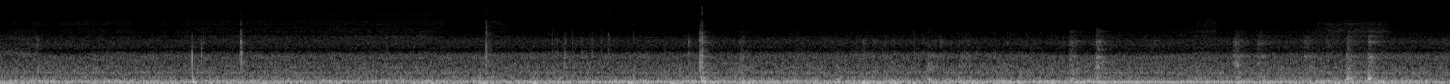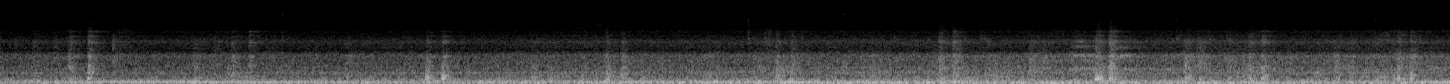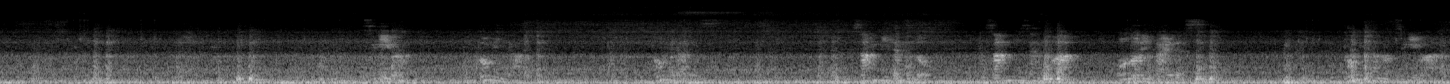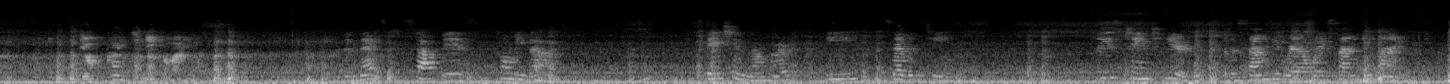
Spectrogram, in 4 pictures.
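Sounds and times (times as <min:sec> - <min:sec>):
train running hum: 0:00.0 - 0:58.0.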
